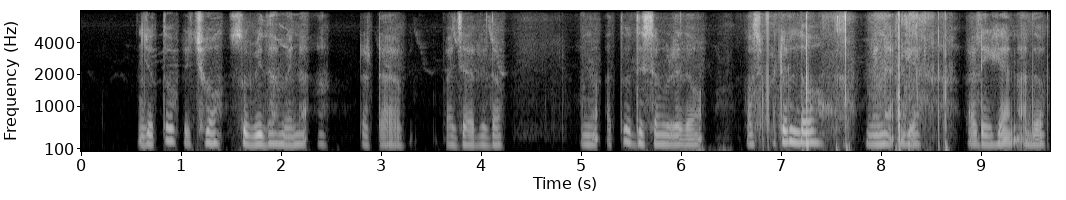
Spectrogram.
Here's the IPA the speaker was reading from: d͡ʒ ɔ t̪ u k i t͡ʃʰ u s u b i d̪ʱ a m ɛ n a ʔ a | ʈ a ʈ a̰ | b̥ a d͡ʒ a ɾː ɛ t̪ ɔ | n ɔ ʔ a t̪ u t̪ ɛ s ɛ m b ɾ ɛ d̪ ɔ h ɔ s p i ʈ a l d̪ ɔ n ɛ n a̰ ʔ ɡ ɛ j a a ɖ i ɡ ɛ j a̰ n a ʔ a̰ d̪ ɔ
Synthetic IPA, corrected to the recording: d͡ʒ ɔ t̪ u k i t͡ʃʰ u s u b i d̪ʱ a m ɛ n a ʔ a | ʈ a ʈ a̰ | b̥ a d͡ʒ a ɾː ɛ d̪ ɔ | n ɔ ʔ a t̪ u d̪ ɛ s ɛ m b ɾ ɛ d̪ ɔ h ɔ s p i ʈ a l d̪ ɔ m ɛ n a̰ ʔ ɡ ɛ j a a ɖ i ɡ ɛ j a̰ n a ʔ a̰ d̪ ɔ

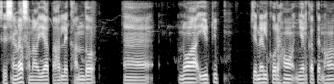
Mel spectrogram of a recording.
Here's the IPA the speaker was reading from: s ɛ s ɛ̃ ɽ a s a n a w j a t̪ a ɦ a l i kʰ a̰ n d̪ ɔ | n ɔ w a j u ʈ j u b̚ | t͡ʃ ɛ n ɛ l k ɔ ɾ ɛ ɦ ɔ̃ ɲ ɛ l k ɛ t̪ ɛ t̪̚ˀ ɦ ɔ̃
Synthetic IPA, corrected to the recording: s ɛ s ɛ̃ ɽ a s a n a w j a t̪ a ɦ a l ɛ kʰ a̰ n d̪ ɔ | n ɔ w a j u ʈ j u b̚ | t͡ʃ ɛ n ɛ l k ɔ ɾ ɛ ɦ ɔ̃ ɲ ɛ l k a t̪ ɛ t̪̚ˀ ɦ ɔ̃

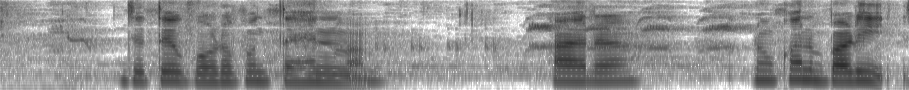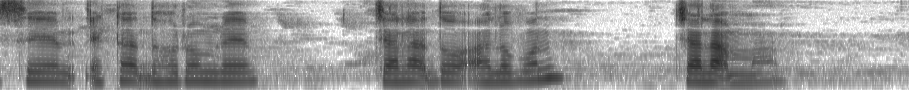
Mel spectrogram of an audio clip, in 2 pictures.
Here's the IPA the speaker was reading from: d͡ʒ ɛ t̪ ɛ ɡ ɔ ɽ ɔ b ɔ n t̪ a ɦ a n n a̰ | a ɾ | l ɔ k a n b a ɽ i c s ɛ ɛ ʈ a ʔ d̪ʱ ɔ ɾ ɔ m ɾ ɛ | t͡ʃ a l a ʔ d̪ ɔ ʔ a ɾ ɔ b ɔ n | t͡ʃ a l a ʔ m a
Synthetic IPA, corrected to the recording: d͡ʒ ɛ t̪ ɛ ɡ ɔ ɽ ɔ b ɔ n t̪ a ɦ ɛ n m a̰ | a ɾ | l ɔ k a n b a ɽ i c s ɛ ɛ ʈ a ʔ d̪ʱ ɔ ɾ ɔ m ɾ ɛ | t͡ʃ a l a ʔ d̪ ɔ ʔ a l ɔ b ɔ n | t͡ʃ a l a ʔ m a

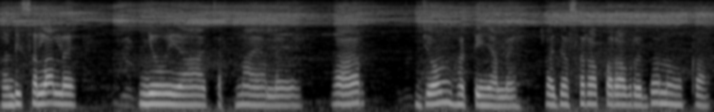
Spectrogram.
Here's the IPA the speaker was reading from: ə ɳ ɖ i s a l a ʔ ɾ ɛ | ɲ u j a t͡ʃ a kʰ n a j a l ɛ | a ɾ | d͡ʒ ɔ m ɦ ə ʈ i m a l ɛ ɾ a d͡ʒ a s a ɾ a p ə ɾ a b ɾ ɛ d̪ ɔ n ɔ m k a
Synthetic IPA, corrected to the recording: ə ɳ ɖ i s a l a ʔ l ɛ | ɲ u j a t͡ʃ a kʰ n a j a l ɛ | a ɾ | d͡ʒ ɔ m ɦ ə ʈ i ɲ a l ɛ ɾ a d͡ʒ a s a ɾ a p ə ɾ a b ɾ ɛ d̪ ɔ n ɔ ŋ k a

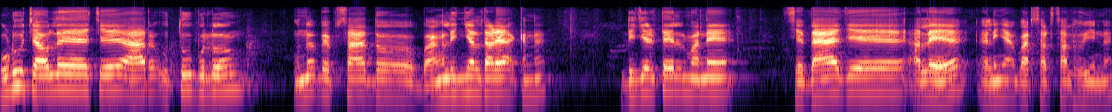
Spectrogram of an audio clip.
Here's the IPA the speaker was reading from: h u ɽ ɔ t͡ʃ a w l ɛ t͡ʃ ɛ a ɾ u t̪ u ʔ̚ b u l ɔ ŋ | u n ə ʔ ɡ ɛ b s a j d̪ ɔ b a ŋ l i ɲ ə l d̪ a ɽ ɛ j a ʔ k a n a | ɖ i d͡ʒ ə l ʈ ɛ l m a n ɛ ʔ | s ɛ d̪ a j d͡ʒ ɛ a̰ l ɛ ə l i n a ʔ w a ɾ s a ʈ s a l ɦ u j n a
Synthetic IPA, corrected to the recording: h u ɽ u t͡ʃ a w l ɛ t͡ʃ ɛ a ɾ u t̪ u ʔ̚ b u l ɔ ŋ | u n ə ʔ b ɛ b s a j d̪ ɔ b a ŋ l i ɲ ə l d̪ a ɽ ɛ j a ʔ k a n a | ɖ i d͡ʒ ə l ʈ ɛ l m a n ɛ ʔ | s ɛ d̪ a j d͡ʒ ɛ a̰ l ɛ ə l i ɲ a ʔ b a ɾ s a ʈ s a l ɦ u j n a

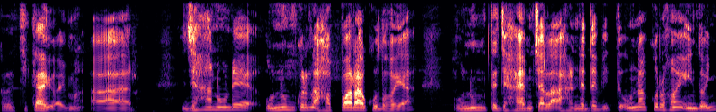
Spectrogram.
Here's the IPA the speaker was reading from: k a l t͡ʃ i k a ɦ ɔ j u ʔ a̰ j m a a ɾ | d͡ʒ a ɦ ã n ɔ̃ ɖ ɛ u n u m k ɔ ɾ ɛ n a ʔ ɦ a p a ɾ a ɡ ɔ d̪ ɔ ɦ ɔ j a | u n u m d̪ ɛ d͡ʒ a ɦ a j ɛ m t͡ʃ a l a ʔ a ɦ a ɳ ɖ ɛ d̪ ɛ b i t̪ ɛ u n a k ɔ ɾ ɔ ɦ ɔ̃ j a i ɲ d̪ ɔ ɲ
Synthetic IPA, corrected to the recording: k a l t͡ʃ i k a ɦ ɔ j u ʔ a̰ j m a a ɾ | d͡ʒ a ɦ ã n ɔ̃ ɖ ɛ u n u m k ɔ ɾ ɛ n a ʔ ɦ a p a ɾ a k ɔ d̪ ɔ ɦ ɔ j a | u n u m t̪ ɛ d͡ʒ a ɦ a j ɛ m t͡ʃ a l a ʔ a ɦ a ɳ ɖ ɛ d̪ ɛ b i t̪ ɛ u n a k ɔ ɾ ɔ ɦ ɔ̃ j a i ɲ d̪ ɔ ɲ

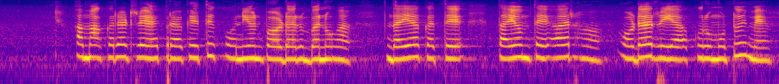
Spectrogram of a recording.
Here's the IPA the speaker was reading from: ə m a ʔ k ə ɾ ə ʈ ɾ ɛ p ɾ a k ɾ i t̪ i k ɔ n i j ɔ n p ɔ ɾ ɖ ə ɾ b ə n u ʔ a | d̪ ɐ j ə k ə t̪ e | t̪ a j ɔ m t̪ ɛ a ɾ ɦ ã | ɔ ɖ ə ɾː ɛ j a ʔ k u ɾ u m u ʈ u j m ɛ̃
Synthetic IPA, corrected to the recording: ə m a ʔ k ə ɾ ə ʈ ɾ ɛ p ɾ a k ɾ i t̪ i k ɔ n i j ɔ n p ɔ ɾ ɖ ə ɾ b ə n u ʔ a | d̪ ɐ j a k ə t̪ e | t̪ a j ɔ m t̪ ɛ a ɾ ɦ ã | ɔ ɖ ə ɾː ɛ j a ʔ k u ɾ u m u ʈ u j m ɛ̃

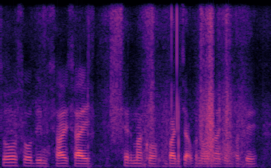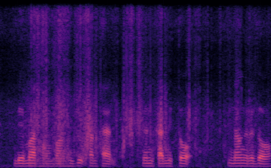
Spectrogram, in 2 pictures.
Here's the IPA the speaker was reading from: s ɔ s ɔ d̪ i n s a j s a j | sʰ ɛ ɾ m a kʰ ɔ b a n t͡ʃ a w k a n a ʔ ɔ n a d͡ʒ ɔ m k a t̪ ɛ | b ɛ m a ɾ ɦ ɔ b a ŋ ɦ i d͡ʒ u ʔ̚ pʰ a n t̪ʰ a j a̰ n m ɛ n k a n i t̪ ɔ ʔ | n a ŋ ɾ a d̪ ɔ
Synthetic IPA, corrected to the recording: s ɔ s ɔ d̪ i n s a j s a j | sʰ ɛ ɾ m a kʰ ɔ b a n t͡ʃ a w k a n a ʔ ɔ n a d͡ʒ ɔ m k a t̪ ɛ | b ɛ m a ɾ ɦ ɔ b a ŋ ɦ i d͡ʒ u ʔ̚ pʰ a n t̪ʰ a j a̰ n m ɛ n k a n i t̪ ɔ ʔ | n a ŋ ɾ ɛ d̪ ɔ

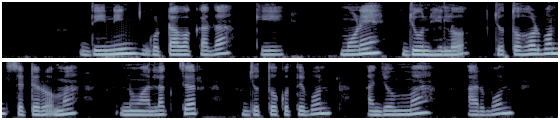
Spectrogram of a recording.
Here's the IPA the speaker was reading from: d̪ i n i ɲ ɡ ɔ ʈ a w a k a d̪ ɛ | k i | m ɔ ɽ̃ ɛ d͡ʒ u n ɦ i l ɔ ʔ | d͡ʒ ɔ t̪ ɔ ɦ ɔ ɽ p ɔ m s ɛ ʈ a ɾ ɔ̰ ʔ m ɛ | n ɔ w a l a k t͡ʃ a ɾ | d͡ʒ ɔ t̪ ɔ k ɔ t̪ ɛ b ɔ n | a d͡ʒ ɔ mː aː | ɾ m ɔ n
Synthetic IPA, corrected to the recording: d̪ i n i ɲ ɡ ɔ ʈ a w a k a d̪ a | k i | m ɔ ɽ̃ ɛ d͡ʒ u n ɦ i l ɔ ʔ | d͡ʒ ɔ t̪ ɔ ɦ ɔ ɽ b ɔ n s ɛ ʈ ɛ ɾ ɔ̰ ʔ m a | n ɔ w a l a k t͡ʃ a ɾ | d͡ʒ ɔ t̪ ɔ k ɔ t̪ ɛ b ɔ n | a d͡ʒ ɔ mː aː | ɾ b ɔ n

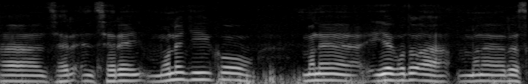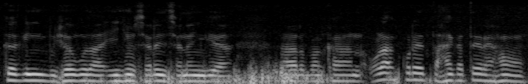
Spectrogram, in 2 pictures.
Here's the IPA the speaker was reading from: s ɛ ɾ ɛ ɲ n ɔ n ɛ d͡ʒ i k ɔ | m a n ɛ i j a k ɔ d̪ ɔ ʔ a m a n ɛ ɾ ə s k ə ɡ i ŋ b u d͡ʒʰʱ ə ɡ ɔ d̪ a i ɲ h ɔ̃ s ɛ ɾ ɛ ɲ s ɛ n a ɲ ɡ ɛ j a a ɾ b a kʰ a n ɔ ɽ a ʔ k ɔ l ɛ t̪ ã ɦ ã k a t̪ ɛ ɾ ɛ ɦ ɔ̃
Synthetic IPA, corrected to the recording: s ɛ ɾ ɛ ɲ m ɔ n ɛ d͡ʒ i k ɔ | m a n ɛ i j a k ɔ d̪ ɔ ʔ a m a n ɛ ɾ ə s k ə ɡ i ɲ b u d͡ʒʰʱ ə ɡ ɔ d̪ a i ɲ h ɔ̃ s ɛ ɾ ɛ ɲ s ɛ n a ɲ ɡ ɛ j a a ɾ b a kʰ a n ɔ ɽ a ʔ k ɔ ɾ ɛ t̪ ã ɦ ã k a t̪ ɛ ɾ ɛ ɦ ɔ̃

